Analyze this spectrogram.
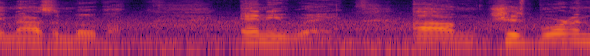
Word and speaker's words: Nazimova: And then we've got Nazimova, or Nazimova, depending on your point of view. I've heard people pronounce it both ways. I say Nazimova.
